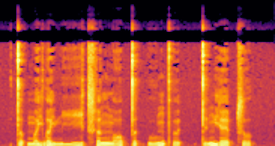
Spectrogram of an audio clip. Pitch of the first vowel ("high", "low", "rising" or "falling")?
low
